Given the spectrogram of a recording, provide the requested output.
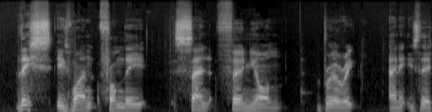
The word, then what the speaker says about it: St. Feuillien: it into my head it's pronounced san fernion i think fulion is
